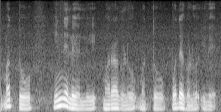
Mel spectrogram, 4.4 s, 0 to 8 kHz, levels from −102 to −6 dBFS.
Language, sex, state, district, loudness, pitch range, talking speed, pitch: Kannada, male, Karnataka, Bangalore, -16 LUFS, 100-120 Hz, 80 wpm, 105 Hz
